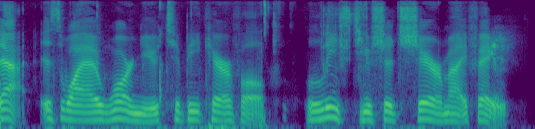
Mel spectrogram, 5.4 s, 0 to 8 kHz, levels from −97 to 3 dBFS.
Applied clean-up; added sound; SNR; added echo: neural mask model Resemble Enhance denoiser.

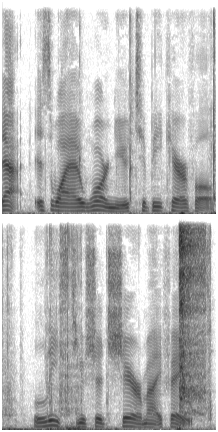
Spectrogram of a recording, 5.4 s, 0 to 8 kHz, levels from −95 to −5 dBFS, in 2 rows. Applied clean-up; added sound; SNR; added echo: none; Camera; 0 dB; none.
